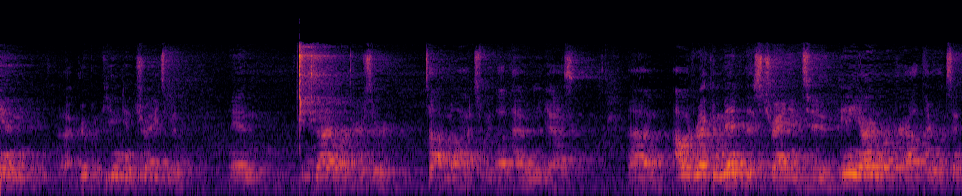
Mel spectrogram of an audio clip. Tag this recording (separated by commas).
Speech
